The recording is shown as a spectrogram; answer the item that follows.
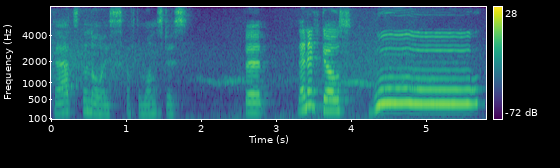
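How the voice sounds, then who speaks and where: A woman's voice: high-pitched, animated, extremely slow, mellow, full character voice. A woman playing a playful, reassuring alien heroine in a fan audio drama, coaxing and teasing as she talks. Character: playful, reassuring time-travelling alien heroine, a voice in a boy's head. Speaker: voice actor. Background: music.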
